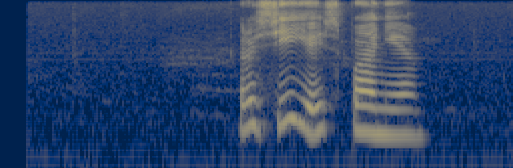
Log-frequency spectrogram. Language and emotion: Russian, neutral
